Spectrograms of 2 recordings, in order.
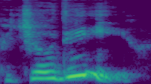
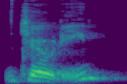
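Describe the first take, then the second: First: The name is said with a French-style pronunciation. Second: The name is said with a plain English pronunciation. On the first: "like a French pronunciation or a Haitian Creole pr- pronunciation, sort of like Jody" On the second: "pronounced just Jody"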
